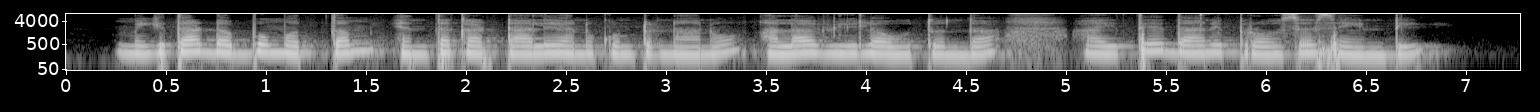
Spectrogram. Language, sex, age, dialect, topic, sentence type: Telugu, female, 25-30, Utterandhra, banking, question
